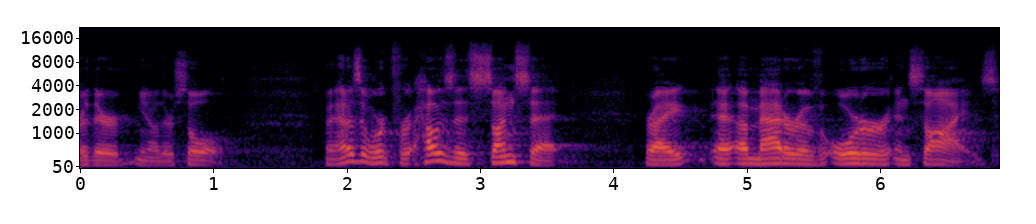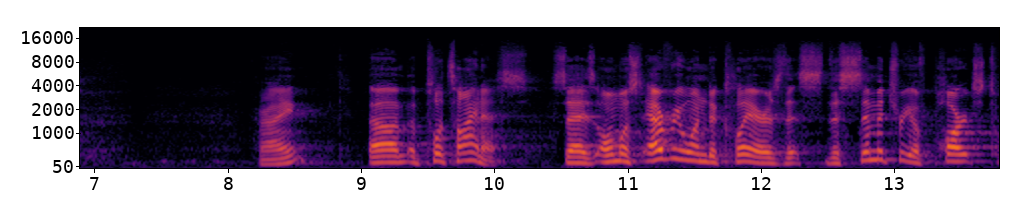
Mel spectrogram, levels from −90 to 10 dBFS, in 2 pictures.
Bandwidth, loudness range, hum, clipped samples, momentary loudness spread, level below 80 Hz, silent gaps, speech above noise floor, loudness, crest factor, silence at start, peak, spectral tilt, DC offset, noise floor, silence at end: 15 kHz; 7 LU; none; under 0.1%; 14 LU; -80 dBFS; none; 39 dB; -32 LUFS; 22 dB; 0 s; -10 dBFS; -4.5 dB/octave; under 0.1%; -71 dBFS; 0 s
